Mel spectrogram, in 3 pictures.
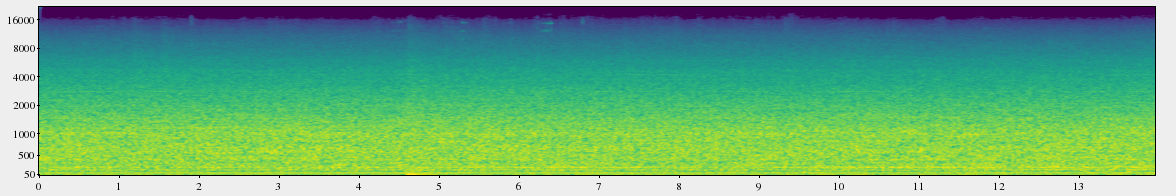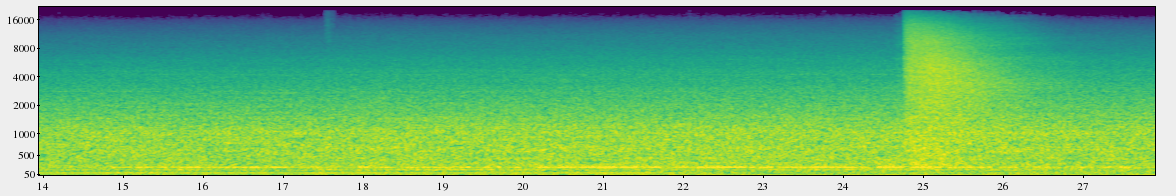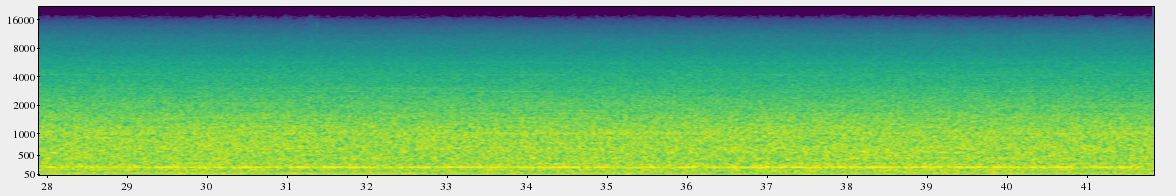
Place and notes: Porto, São Bento Train Station, main hall - diffusion
moving from the main hall towards the platforms. the place is packed with locals and tourists. all sounds heavily reverberated over high ceilings. diffused tails. going among the trains.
